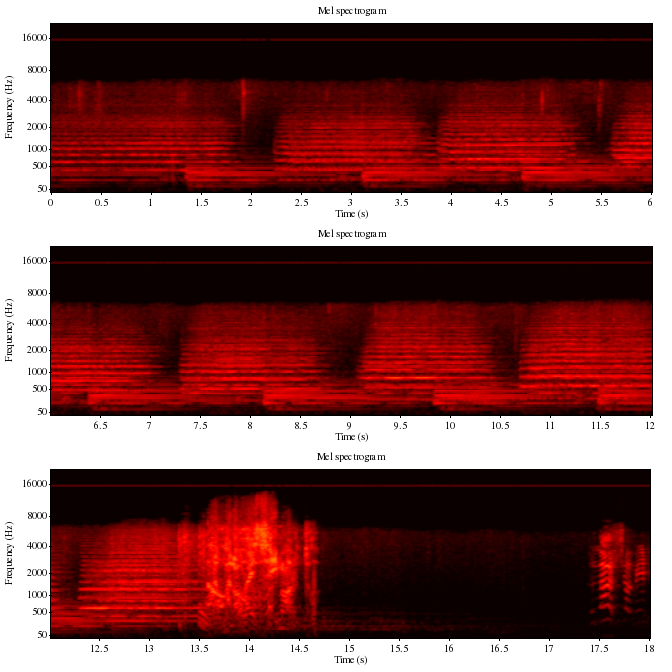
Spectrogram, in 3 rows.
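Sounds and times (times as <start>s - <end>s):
brass-led orchestral music: 0.0s - 14.3s.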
